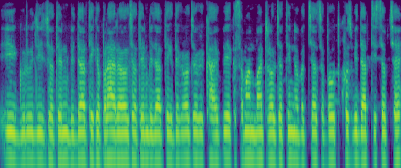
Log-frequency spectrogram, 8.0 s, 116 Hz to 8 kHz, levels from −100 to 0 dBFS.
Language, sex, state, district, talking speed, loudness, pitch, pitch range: Maithili, male, Bihar, Begusarai, 225 wpm, -19 LUFS, 140 Hz, 140-145 Hz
